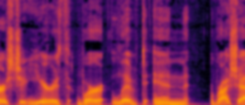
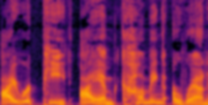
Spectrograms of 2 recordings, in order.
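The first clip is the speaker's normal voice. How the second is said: normal talking voice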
